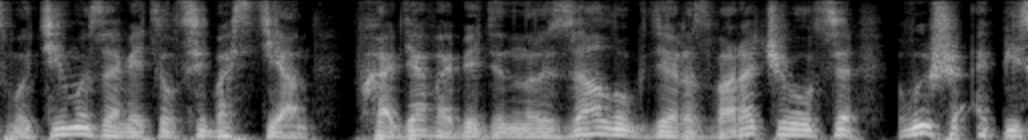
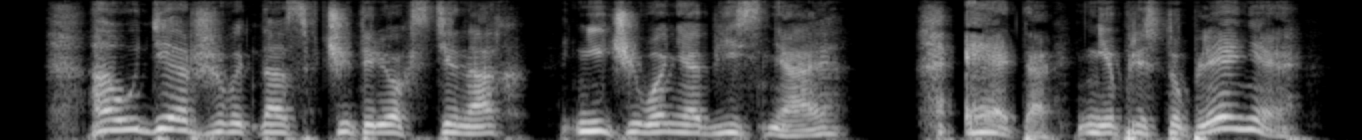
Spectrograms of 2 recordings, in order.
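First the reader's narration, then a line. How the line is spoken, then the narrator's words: Girl's shriek. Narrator (Russian): завизжала девушка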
